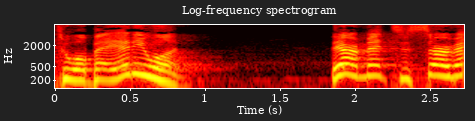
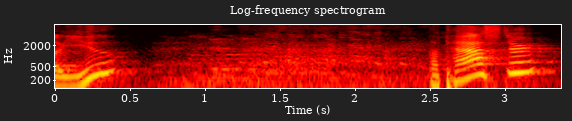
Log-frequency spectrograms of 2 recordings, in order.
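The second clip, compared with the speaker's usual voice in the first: soft rising questions with pauses between; judging disbelief; 7 dB quieter, slower than usual. Retold or imitated. People hearing he is a pastor, mock incredulous. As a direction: imitate someone doubting in stages, each phrase lifting. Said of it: "They look at me and they judge me".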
